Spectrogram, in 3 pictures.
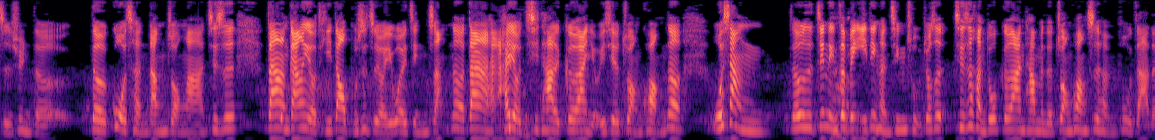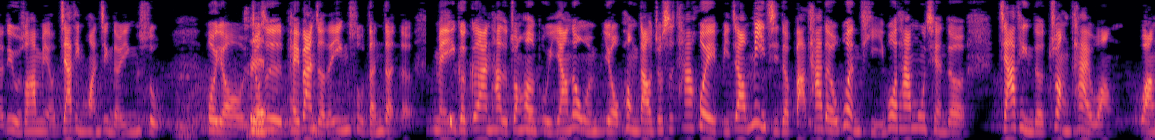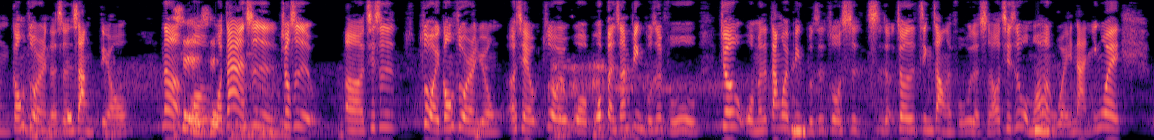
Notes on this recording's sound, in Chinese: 本集採線上錄音，音質欠佳請見諒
